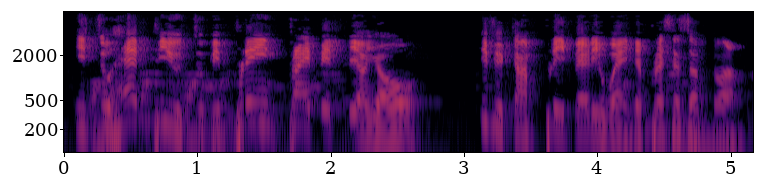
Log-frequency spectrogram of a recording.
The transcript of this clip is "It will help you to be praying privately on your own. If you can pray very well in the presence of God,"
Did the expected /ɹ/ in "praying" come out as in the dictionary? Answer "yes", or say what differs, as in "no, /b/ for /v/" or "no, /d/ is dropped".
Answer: no, /l/ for /ɹ/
